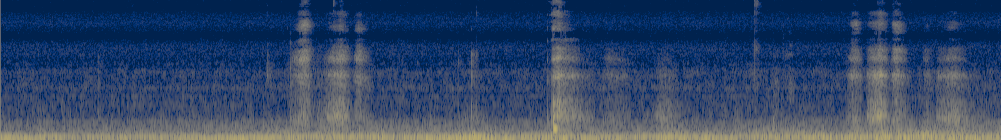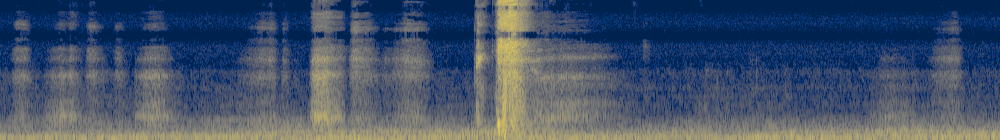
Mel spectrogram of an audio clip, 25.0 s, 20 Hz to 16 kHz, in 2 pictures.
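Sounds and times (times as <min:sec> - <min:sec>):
loud sneeze: 0:18.5 - 0:19.3.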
